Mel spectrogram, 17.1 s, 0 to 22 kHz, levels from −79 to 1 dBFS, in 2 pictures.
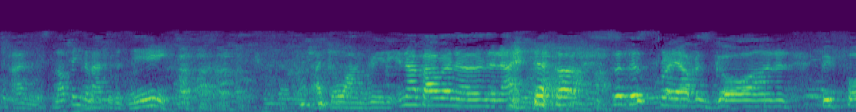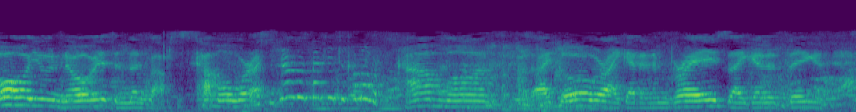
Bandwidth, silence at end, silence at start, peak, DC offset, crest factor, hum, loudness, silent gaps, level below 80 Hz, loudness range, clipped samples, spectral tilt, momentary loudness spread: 7.2 kHz; 0 s; 0 s; 0 dBFS; under 0.1%; 20 dB; none; -21 LUFS; none; -54 dBFS; 9 LU; under 0.1%; -4.5 dB/octave; 13 LU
